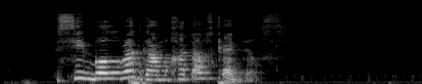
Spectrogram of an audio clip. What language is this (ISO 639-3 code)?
kat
